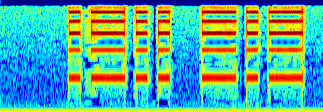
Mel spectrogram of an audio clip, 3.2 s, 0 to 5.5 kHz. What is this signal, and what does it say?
Morse code, heard as a keyed tone, about 11 wpm, 810 Hz. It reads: LK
